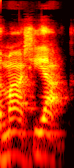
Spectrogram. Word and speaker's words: mashiach: that's that's jesus christ that's how you pronounce it the mashiach the mashiach so giving thanks always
